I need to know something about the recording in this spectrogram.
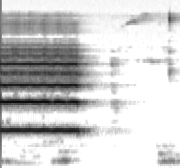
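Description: Metal tin whistle holding one long, steady high note that stops about a second in.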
